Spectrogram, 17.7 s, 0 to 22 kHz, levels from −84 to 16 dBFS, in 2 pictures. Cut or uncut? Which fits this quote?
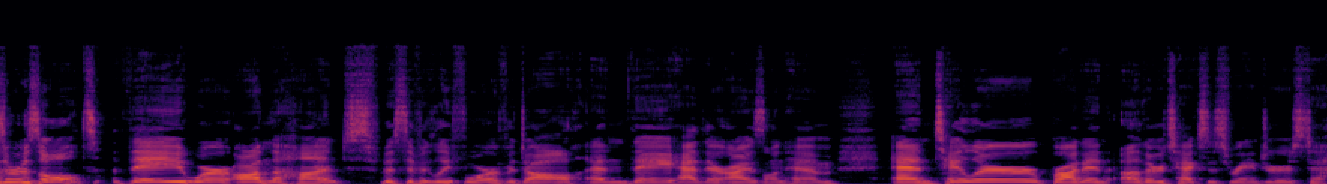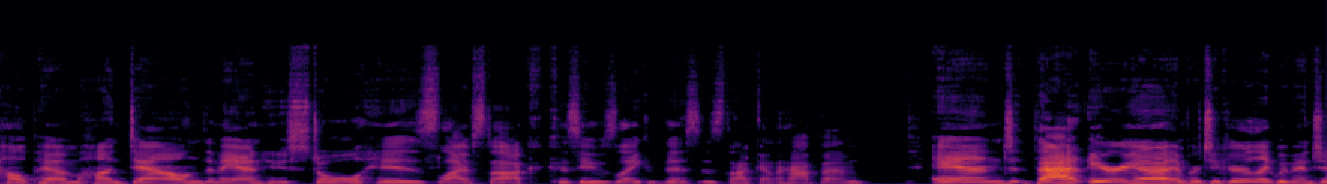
cut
